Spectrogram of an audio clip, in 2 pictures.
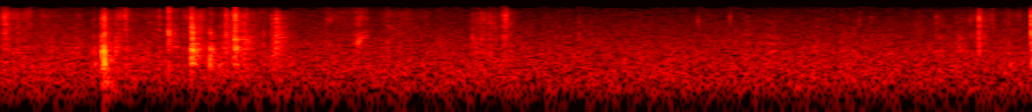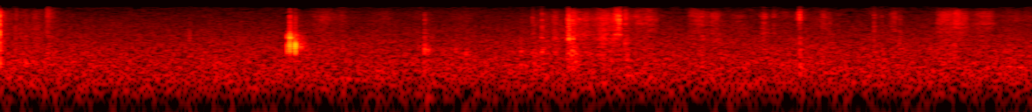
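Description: Small craft scissors snipping paper, a quick run of sharp clicks in the first second or so. These are followed by a few scattered light clicks and taps as craft supplies are handled on the table.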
